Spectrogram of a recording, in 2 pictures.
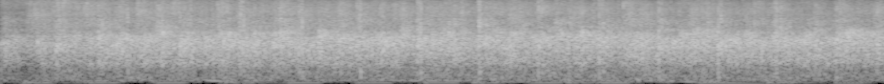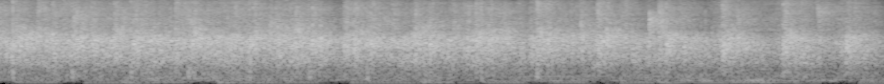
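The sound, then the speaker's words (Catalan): Sustained applause from an audience at the Joan Omar Tori public library in Marxalenes, a dense steady wash of many hands clapping at once, loud and continuous for the full length with no voices standing out. “Moltíssimes gràcies i un aplaudiment per a ells també.”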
